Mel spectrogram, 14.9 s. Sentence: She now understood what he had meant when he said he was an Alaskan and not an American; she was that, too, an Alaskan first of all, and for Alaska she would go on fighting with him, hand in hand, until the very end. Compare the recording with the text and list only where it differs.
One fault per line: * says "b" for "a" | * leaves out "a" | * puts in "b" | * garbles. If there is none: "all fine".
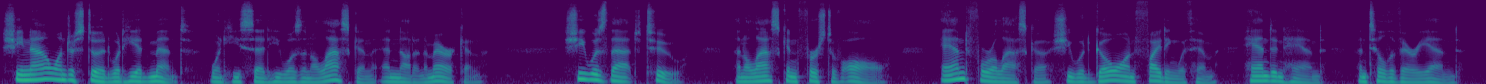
all fine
